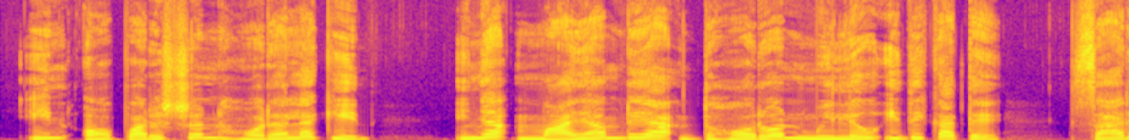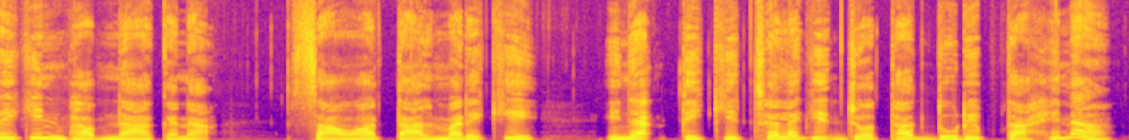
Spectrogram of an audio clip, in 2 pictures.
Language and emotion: Santali, fearful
